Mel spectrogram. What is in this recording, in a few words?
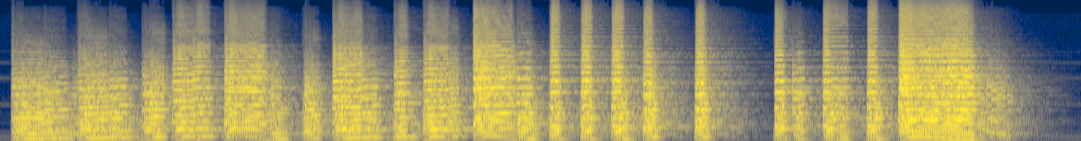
Stereo Brass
